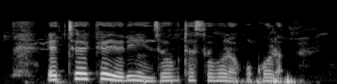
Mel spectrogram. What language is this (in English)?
Ganda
